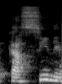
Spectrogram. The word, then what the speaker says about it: Cassini: é uma opção a a pronúncia cassini mesmo Cassino é a cassini Azul a Saturno e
